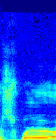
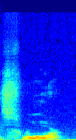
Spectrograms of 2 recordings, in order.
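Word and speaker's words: sware: the land which I swear unto their fathers to give them. Should say swore, not swear. It's not the swear that you think of. S-W-E-A-R. It is spelled S-W-A-R-E. The letters are different.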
